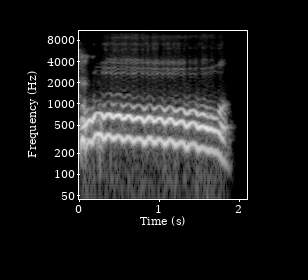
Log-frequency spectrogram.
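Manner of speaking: very loud, high, drawn-out ghostly ooh. Turning off the video for a surprise, the speaker puts on a scary voice. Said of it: "it's my scary voice".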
